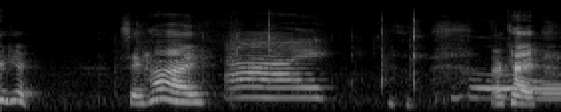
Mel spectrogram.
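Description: A little girl laughs and babbles close by.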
